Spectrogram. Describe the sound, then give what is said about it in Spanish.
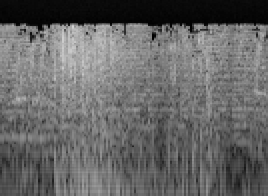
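X-wing starfighters fire blasters down on troops in a Star Wars science-fiction film. A loud, dense barrage of booming blasts and crashes runs through the whole clip, heaviest near the start. “Un ala X derriba a un Tai. Un compañero persigue a otro. Lo derriba. Los ala X disparan sobre las tropas.”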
